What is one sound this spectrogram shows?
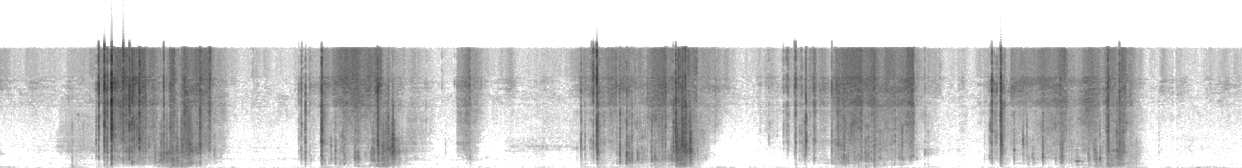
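Glossy magazine pages rustle and flap as they are turned.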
